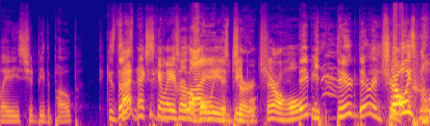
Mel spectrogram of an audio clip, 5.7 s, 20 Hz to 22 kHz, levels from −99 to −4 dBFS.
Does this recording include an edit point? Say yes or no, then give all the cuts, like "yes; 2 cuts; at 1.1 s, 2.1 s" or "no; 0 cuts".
yes; 1 cut; at 1.2 s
